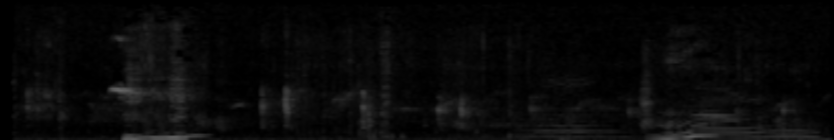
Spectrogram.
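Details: Friendly stray cat often seen at a workplace, rolling over to offer its belly and asking to be petted; two soft, quiet wavering meows, the second rising then falling with faint harmonics, over low background hum.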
